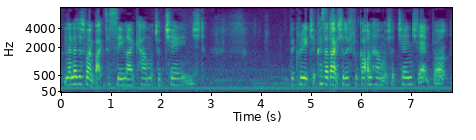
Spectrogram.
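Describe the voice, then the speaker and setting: Woman with a creaky voice and a cold. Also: mid-range voice, level tone, normal speed, pushed and bright, slight background noise, rough recording. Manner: rambling, apologetic, self-correcting. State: getting over a cold, slight cough. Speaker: gaming video host. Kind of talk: casual let's play commentary, recorded over footage. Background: music.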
